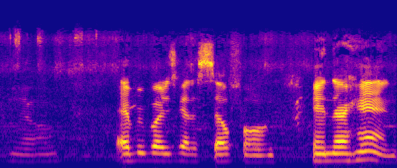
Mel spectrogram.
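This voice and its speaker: A man with a plain, everyday voice speaks at a moderate pace, his pitch fairly high and his intonation fairly even. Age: 30s. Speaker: podcast host. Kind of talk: casual chat. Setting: phone call; walking through a store.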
